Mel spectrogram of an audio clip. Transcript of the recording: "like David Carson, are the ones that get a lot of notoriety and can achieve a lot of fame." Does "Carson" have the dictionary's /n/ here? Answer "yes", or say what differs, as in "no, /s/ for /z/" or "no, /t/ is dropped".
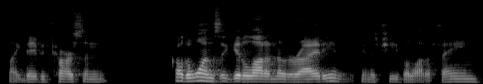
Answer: yes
